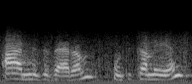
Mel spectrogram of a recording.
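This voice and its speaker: A woman's voice: fairly high pitch, lively intonation, brisk, natural voice. An actress playing a polite, proper, anxious lady of the house in an old-time radio comedy. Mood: polite, questioning. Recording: muffled, hissy old radio recording.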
